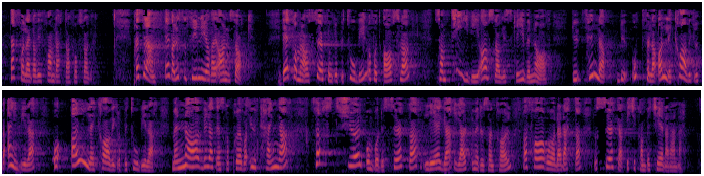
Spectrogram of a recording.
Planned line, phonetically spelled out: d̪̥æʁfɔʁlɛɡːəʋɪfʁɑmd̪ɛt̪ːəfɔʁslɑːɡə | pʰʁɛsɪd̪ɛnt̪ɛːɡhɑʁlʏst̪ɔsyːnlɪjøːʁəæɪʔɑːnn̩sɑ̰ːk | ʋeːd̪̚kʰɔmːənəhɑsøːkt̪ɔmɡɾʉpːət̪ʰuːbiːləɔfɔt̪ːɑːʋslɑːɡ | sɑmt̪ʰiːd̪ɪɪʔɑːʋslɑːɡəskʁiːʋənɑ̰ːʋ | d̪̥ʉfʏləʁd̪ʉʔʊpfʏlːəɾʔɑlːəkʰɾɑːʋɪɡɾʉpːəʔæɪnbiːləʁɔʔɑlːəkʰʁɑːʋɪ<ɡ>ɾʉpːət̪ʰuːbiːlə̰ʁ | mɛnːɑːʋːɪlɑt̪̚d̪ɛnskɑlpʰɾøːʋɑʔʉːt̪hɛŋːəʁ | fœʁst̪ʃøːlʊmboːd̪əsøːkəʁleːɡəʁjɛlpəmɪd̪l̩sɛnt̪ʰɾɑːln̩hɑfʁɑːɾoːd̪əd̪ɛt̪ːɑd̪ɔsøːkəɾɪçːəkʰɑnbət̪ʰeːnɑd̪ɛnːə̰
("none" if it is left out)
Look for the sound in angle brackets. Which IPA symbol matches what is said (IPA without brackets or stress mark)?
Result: ɡ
